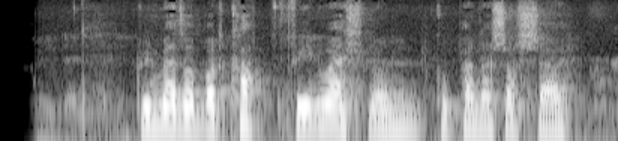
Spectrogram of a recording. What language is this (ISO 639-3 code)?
cym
